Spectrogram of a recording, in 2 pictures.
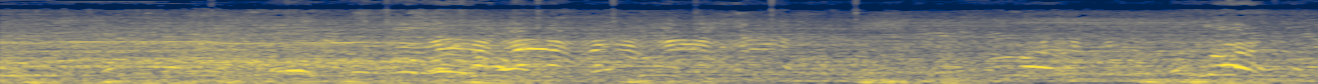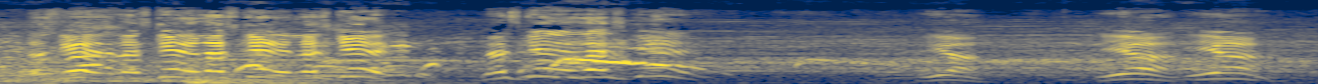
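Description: Men shout and whoop with excitement nearby.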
